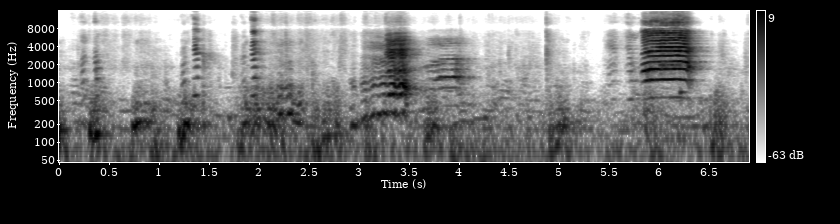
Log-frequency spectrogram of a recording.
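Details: During Okayu the goat's delivery of two kids at Yoshigake Farm on 3 May 2023, people murmur in the background before a brief bleat and then a loud, sharp, quavering bleat near the end.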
